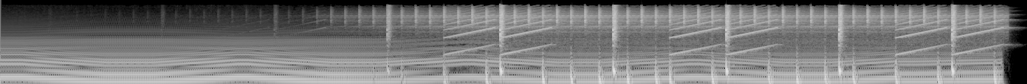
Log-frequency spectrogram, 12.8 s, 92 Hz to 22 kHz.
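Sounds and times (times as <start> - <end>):
deep slowly sliding bass line: 0.0 - 12.6
punchy drum pattern: 2.7 - 12.6
quick rising sweeps: 3.8 - 12.6
wavering siren wail: 5.6 - 7.0, 8.4 - 9.8, 11.2 - 12.6.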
